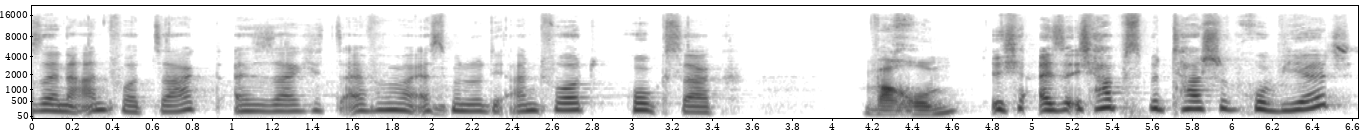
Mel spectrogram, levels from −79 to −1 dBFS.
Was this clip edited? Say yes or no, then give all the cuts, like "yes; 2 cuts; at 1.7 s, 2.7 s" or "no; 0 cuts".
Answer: no; 0 cuts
